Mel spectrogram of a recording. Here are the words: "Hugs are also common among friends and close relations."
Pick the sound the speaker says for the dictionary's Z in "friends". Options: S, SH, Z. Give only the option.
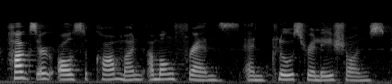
S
